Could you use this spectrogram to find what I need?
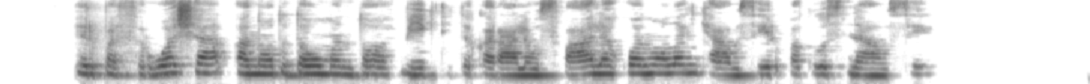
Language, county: Lithuanian, Alytus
